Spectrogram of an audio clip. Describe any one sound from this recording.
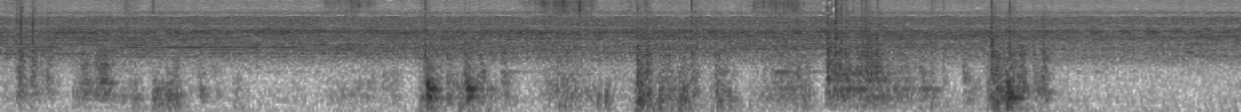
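A person handles wooden boards with knocks and scrapes.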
